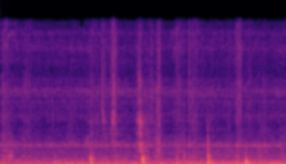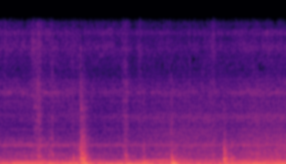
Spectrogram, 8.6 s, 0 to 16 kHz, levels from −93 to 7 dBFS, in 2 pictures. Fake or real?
fake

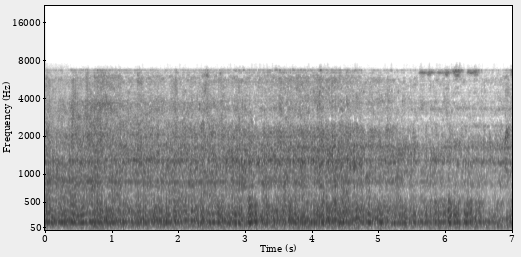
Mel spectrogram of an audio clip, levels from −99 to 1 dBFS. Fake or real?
fake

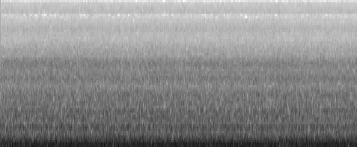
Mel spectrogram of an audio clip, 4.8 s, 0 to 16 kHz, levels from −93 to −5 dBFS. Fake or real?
real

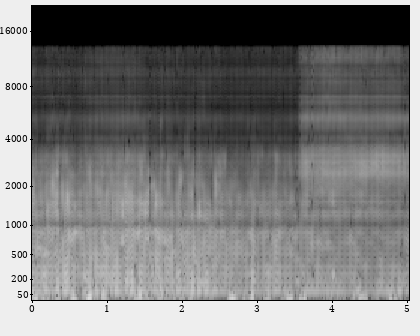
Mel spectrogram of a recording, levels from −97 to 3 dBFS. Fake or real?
fake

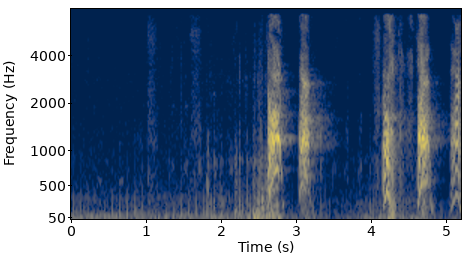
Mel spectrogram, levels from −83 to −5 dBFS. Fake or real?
real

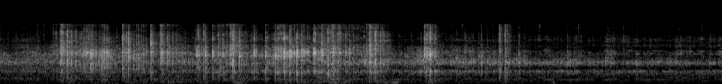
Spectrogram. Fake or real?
real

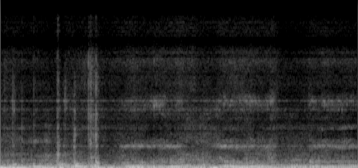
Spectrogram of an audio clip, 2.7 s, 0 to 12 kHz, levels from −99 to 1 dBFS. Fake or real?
fake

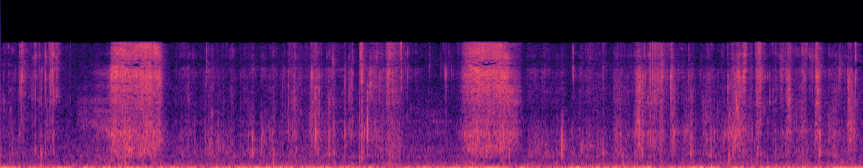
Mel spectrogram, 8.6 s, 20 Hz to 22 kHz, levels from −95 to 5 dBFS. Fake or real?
real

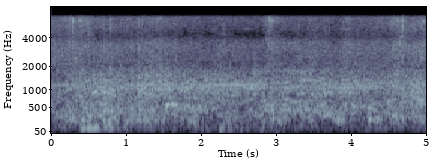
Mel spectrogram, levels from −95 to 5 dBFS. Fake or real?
real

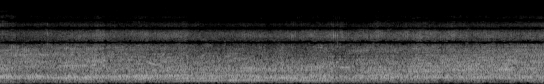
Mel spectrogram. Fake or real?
fake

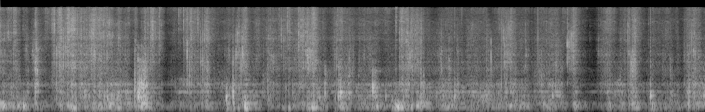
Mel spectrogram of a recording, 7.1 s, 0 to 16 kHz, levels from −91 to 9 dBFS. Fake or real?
fake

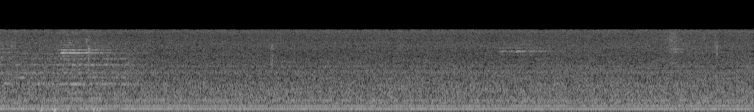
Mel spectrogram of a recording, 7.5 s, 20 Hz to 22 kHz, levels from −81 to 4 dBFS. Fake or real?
real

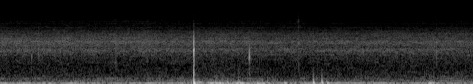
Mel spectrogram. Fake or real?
fake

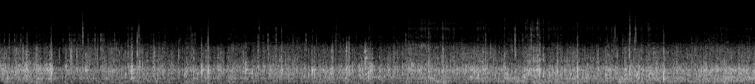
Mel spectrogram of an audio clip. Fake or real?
real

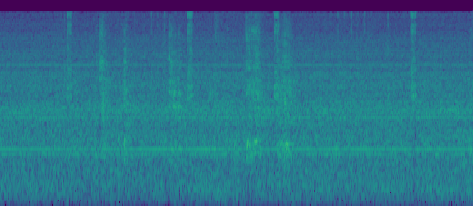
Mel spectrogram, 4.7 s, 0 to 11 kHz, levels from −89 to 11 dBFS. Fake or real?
real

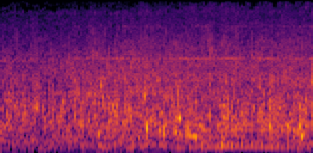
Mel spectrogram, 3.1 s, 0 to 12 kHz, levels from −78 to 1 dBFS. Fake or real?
fake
